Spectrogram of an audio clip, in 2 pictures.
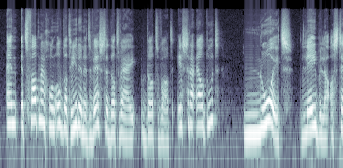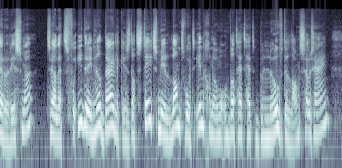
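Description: A woman at a fairly slow pace, fairly high pitch and very wide pitch swings, against a quiet background. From Netherlands. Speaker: podcast host. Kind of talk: interview. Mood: earnest, critical. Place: studio. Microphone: lapel.

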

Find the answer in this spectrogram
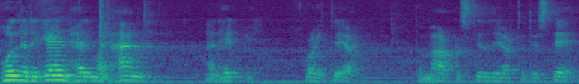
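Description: Speaking with an Irish accent, a man talks at a moderate pace in a flat monotone, leaving long, frequent pauses, with light background noise and audible room echo. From Ireland. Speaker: stuttering awareness campaigner. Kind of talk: public speech. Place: hall.

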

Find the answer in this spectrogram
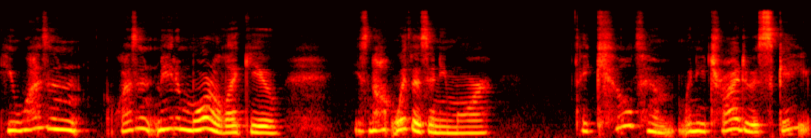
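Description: A woman's put-on character voice, fairly high in pitch with a dark, mellow tone, vocal fry and a slightly husky edge, lively intonation, fairly slow pace.

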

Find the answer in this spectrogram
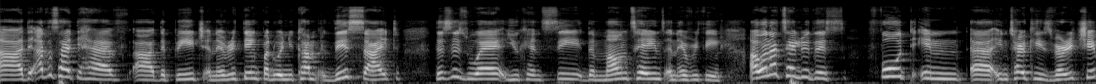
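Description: A woman projects a raised voice at a fairly quick pace. Her tone is bright and sharp, with a quiet background. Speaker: traveler vlogger. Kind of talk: casual vlog chat. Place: car. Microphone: phone near.

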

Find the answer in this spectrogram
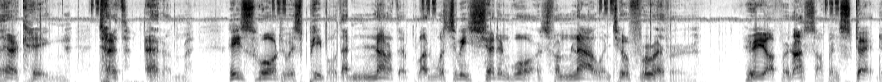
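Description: Speaking in a put-on character voice, a man performs. His pace is fairly slow. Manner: solemn, formal.

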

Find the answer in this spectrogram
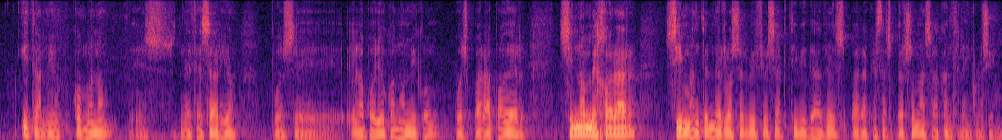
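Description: A man speaks at a fairly quick pace with a dark, mellow tone, a fairly low pitch, ordinary pitch variation and a somewhat breathy quality. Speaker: association president. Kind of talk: interview answer. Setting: TV studio. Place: studio.

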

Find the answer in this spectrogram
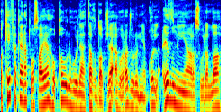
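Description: Dark, mellow tone from a man against a quiet background. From Libya. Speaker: Islamic preacher and teacher. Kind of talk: religious TV interview.

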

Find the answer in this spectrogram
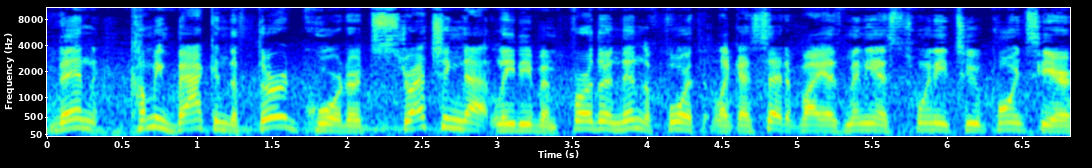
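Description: Against light background noise in a dry sound with no echo, a man speaks in an animated tone and a high pitch at a moderate pace, with ordinary pitch variation, very even loudness and hardly any pauses. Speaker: field reporter. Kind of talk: live on-location sports report. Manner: animated, fluent, occasional hesitations. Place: street.

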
